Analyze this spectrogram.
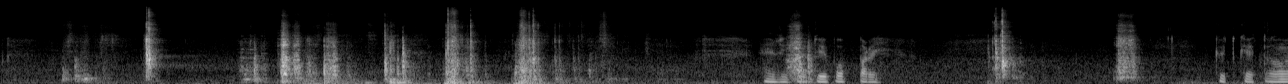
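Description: Hands knock and tap against wooden boards.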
